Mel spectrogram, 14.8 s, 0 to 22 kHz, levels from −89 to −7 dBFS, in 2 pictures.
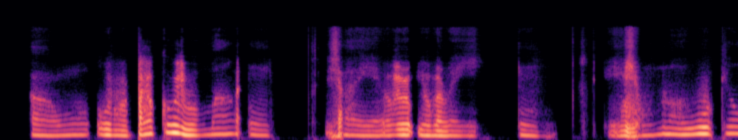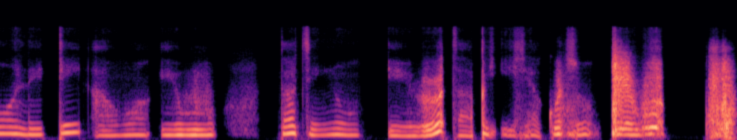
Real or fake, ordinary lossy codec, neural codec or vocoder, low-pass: fake; none; codec, 16 kHz in and 24 kHz out, 0.9 kbps, LongCat-Audio-Codec, four codebook decoder; 9.9 kHz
